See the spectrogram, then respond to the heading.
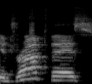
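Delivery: put-on small, childlike little kid's voice. A player's character taps a gnome's shoulder to hand back the key: little kid's voice. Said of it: "says in like a little kid's voice".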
